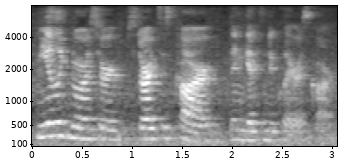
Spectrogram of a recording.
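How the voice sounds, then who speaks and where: A woman's voice: medium pitch, brisk, background noise. Woman reading stage directions matter-of-factly. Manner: flat, matter-of-fact reading. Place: theatre auditorium. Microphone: distant stage pickup. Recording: echoey theatre taped from far off.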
